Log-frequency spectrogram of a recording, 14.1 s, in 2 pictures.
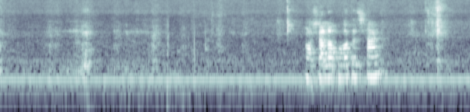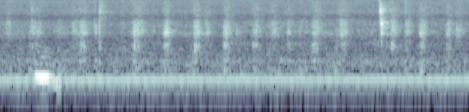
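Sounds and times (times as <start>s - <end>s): person chewing crunchy food: 0.0s - 4.4s, 6.2s - 14.0s
steady low hum: 0.0s - 14.0s
person humming mm: 7.5s - 8.2s.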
